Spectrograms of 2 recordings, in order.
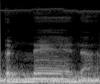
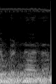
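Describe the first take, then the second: First: BaNAna with a long, slow NA; stressed middle syllable. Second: Said in the usual way. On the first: Shown as a demonstration. Teacher correcting how to say banana, middle syllable stretched and stressed. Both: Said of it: "Don't say banana".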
